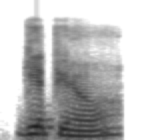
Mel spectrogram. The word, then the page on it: guipure: Indian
